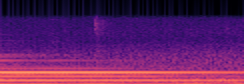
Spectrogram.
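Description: Guitars in a live band letting a chord ring out, several notes held steady and fading slightly, with no new strums.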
